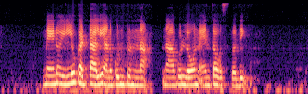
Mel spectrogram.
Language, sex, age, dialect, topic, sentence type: Telugu, female, 18-24, Telangana, banking, question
